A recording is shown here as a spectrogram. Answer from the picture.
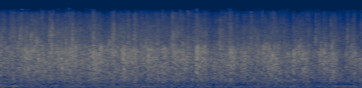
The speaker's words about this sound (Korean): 박수 한번 쳐주십시오.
